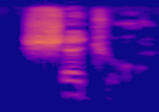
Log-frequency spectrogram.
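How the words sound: It is said with a British pronunciation. "is how they say it"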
